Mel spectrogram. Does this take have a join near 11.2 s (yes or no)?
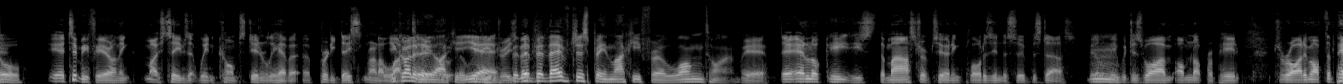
no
